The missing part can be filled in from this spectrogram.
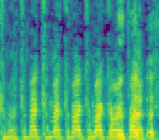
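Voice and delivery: high, rattled-off, impatient hurried delivery.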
